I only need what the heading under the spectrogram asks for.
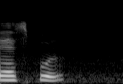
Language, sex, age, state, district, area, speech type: Assamese, male, 18-30, Assam, Dhemaji, rural, spontaneous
